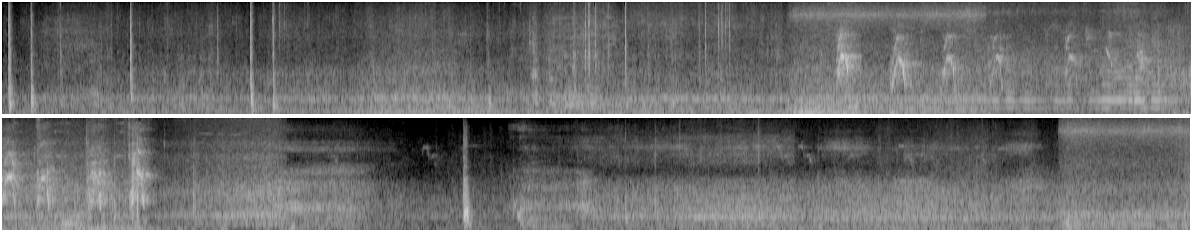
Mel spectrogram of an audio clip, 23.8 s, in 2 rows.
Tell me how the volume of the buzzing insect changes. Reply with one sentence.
The volume of the buzzing insect stays about the same.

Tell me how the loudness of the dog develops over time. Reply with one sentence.
The volume of the dog goes down, then up.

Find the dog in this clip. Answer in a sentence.
The dog can be heard from 7.8 to 13.4 s.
